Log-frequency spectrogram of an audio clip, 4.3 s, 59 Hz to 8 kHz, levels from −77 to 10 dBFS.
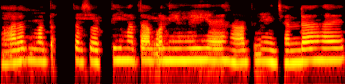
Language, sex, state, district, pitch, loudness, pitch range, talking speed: Hindi, female, Bihar, Purnia, 230 Hz, -18 LUFS, 210-240 Hz, 155 wpm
